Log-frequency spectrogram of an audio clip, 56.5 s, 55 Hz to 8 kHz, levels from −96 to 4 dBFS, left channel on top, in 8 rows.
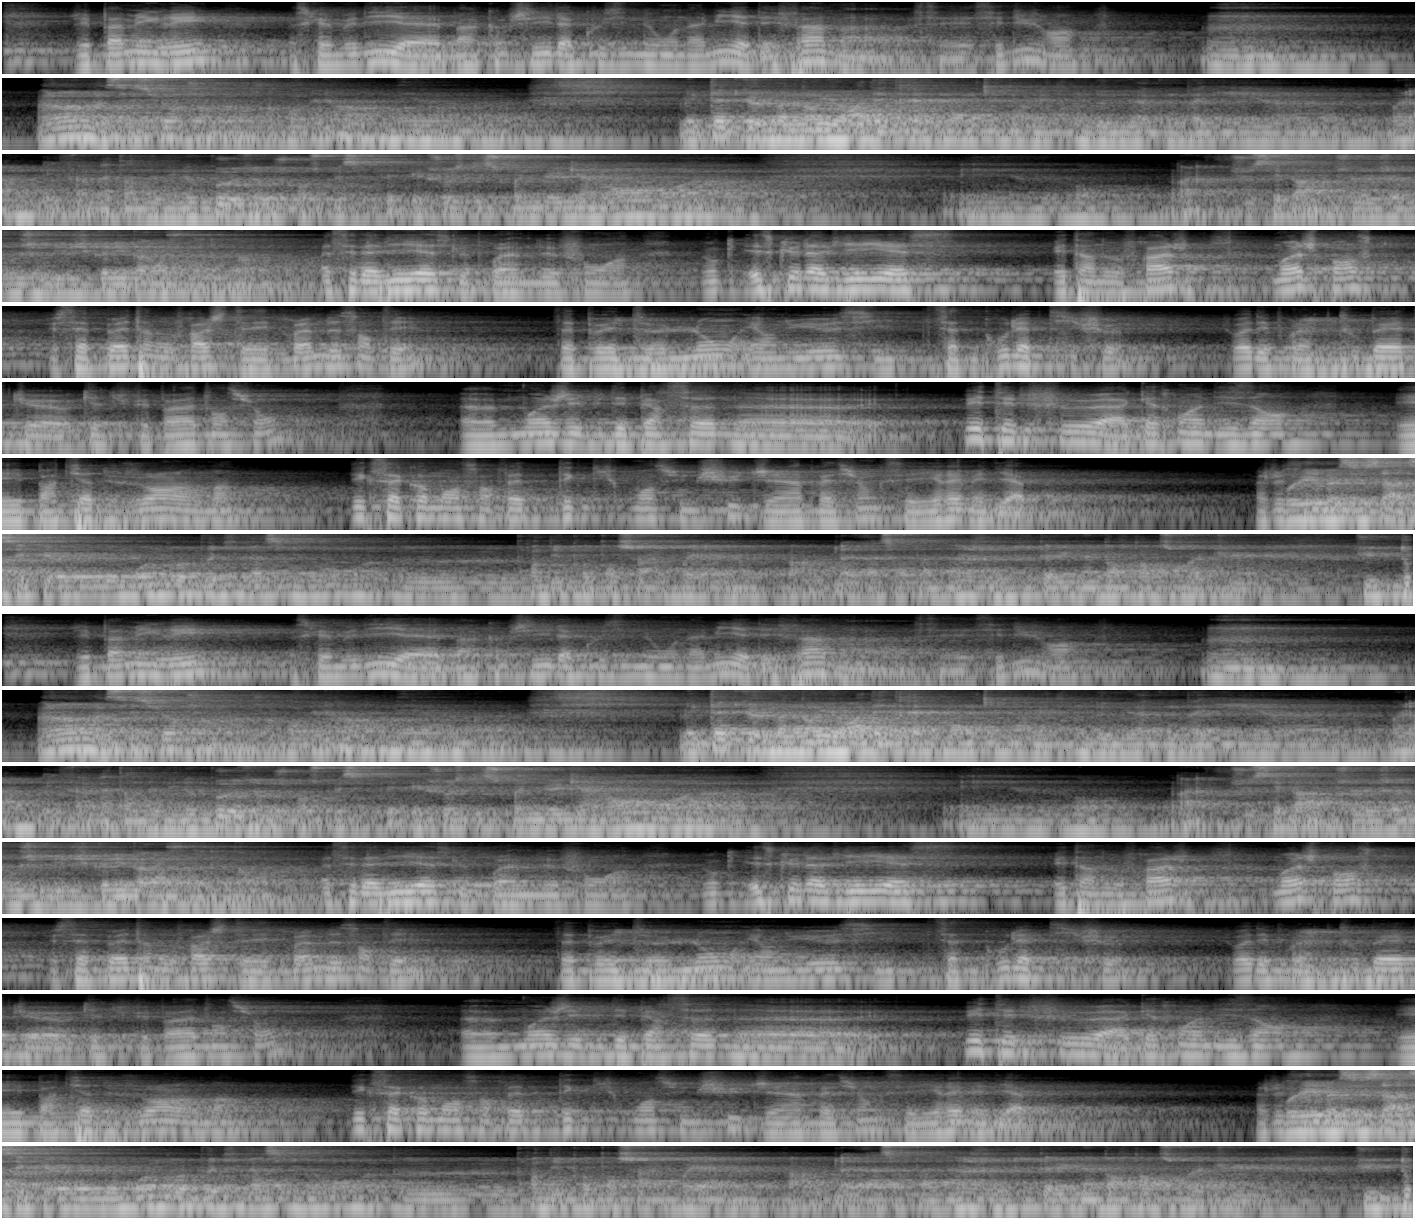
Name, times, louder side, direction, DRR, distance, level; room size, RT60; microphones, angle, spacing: voice 1, 0.0-5.4 22.8-26.0 26.5-28.0 28.5-30.4 31.0-33.9 34.4-36.7 37.0-37.2 37.6-39.7 40.1-42.0 42.3-43.6 44.1-47.6 48.7-48.8, left 2 dB, 20° left, 9 dB, 0.3 m, -31 dB
voice 2, 6.0-6.4 7.2-19.6 19.9-22.6 31.3-31.6 34.7-35.0 48.8-56.5, right 1 dB, ahead, -3 dB, 0.9 m, -31 dB
11.5 x 5.0 x 6.3 m, 2.5 s
head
